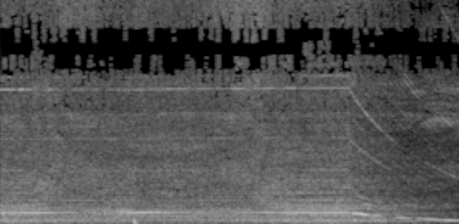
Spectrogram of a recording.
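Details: Pink Shark DuoClean vacuum, motor reportedly iffy, switch possibly stuck: even rush of air and steady motor tone winding down smoothly, no rattle or grinding; motor runs normally.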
